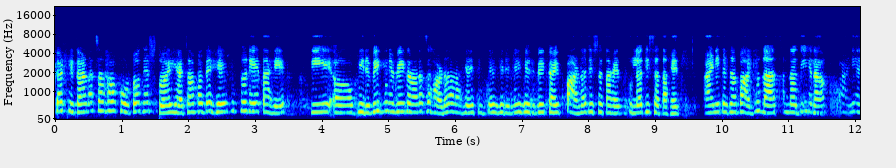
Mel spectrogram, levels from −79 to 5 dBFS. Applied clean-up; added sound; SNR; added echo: neural mask model DeepFilterNet 3.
